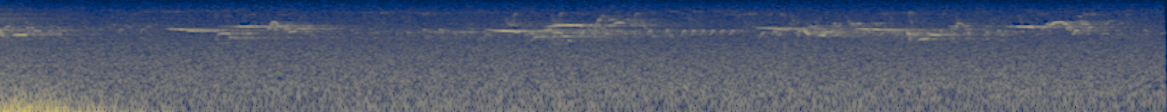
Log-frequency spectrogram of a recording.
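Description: Outdoor ambience: a bird calls four times in short chirping phrases, every two to three seconds, over a faint steady hiss. A low rumble fades out over the first two seconds.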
